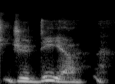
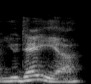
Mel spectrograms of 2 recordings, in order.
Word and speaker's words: Judea: it right in english it's judea you day yeah judea you day ah there we go bethlehem in judea est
